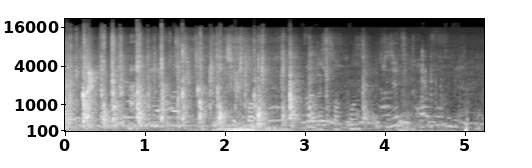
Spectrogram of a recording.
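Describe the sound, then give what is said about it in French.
A group applauds quiz contestants for several seconds, a dense, irregular patter of hand claps that stays fairly loud throughout, with voices murmuring underneath and one sharper clap standing out near the end. “On peut les applaudir.”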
